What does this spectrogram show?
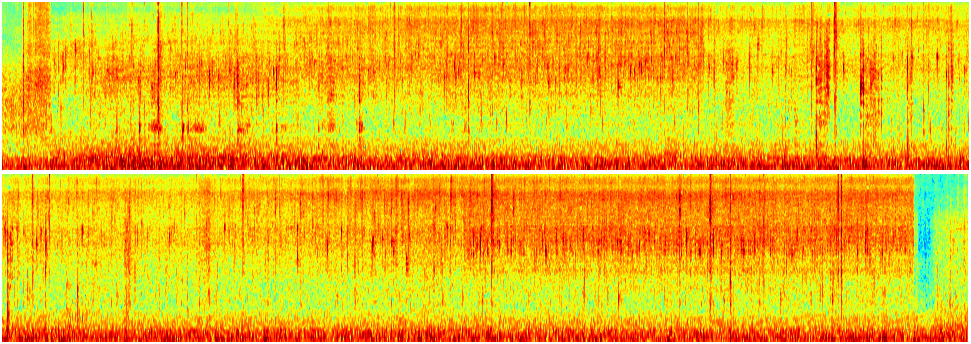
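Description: Chopped onion and green peppers sizzling as they fry in a grill pan on a wood stove: a steady frying hiss with scattered small clicks and taps.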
